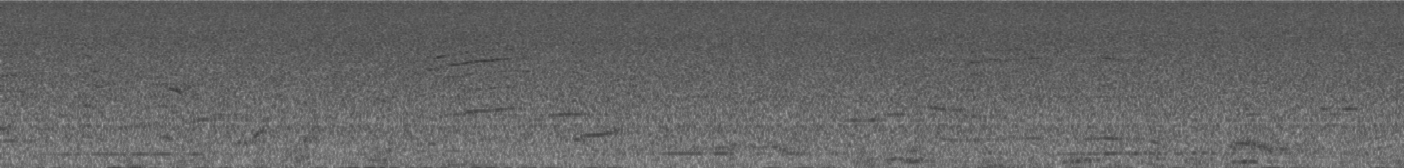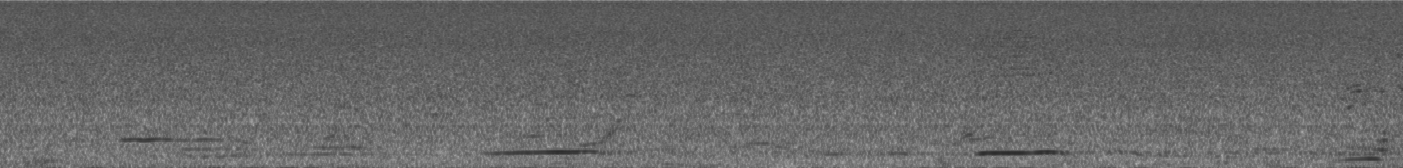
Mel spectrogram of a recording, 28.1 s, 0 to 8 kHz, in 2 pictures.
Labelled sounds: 4.5	5.1	humpback whale, 0.96 to 2.7 kHz

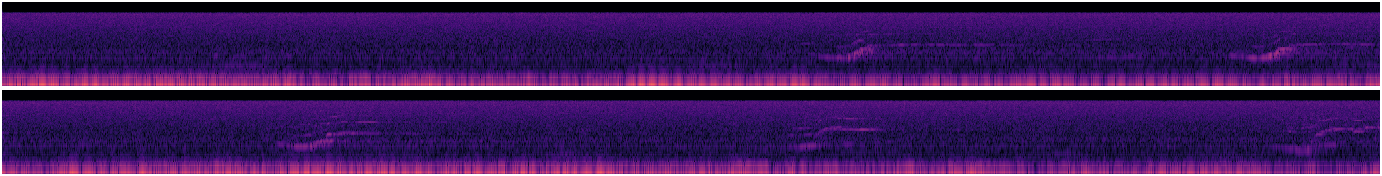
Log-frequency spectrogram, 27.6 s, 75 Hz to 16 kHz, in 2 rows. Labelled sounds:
8.3	9.2	humpback whale, 0.80 to 1.4 kHz
12.7	13.3	humpback whale, 0.80 to 1.2 kHz
16.6	17.6	humpback whale, 0.86 to 2.1 kHz
21.9	22.5	humpback whale, 0.83 to 2.8 kHz
26.6	27.5	humpback whale, 0.86 to 1.8 kHz

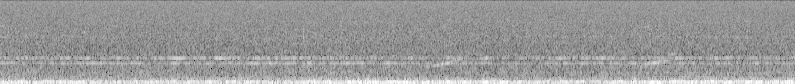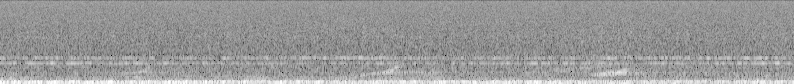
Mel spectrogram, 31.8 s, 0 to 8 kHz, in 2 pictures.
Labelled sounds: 3.4	3.7	vessel noise, 0.83 to 0.99 kHz
8.9	9.2	humpback whale, 0.80 to 0.90 kHz
13.0	13.4	humpback whale, 0.80 to 0.90 kHz

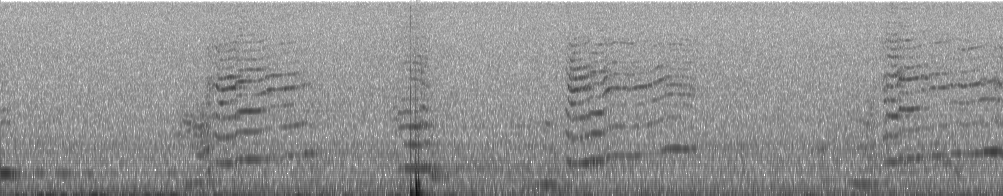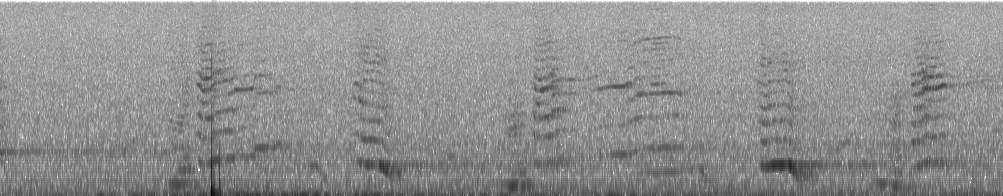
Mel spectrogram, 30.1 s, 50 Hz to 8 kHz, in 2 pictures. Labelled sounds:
2.7	4.7	humpback whale, 0.80 to 3.6 kHz
5.9	6.5	humpback whale, 1.0 to 1.5 kHz
8.5	10.4	humpback whale, 0.80 to 4.5 kHz
13.2	15.1	humpback whale, 0.80 to 4.7 kHz
18.0	19.2	humpback whale, 0.90 to 3.1 kHz
20.3	20.9	humpback whale, 0.80 to 3.4 kHz
23.0	23.7	humpback whale, 1.2 to 4.5 kHz
24.0	25.3	humpback whale, 1.1 to 4.8 kHz
26.4	26.9	humpback whale, 1.1 to 2.5 kHz
28.7	29.4	humpback whale, 0.80 to 3.1 kHz

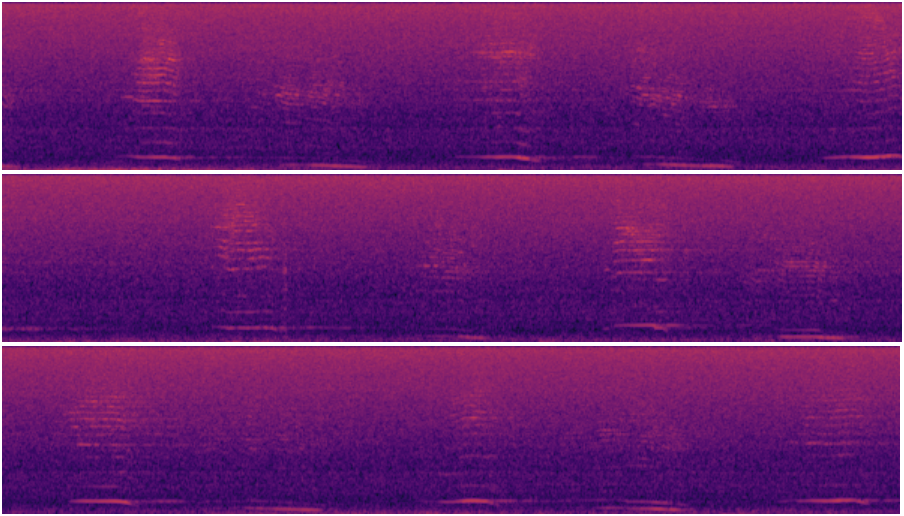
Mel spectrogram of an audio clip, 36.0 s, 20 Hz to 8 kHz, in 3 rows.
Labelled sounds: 1.6	2.3	humpback whale, 1.2 to 2.4 kHz
3.6	4.0	humpback whale, 1.3 to 1.6 kHz
6.2	6.9	humpback whale, 3.0 to 3.3 kHz
8.4	8.8	humpback whale, 1.2 to 1.5 kHz
11.4	11.9	humpback whale, 2.1 to 3.2 kHz
14.8	15.6	humpback whale, 1.6 to 3.7 kHz
20.1	20.5	humpback whale, 1.2 to 3.0 kHz
22.4	22.8	humpback whale, 1.4 to 1.7 kHz
24.8	25.5	humpback whale, 1.8 to 3.0 kHz
30.1	30.4	humpback whale, 2.0 to 2.2 kHz

